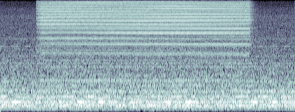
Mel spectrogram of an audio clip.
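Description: A steady electronic buzz over a low hum. A brighter, higher buzzing layer comes in about half a second in and cuts off suddenly just before the end.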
